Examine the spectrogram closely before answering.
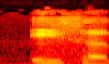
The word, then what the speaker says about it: aether: The stronger they become, the more ether they require. I can never quite figure out how to pronounce that. Ether, ether is correct.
